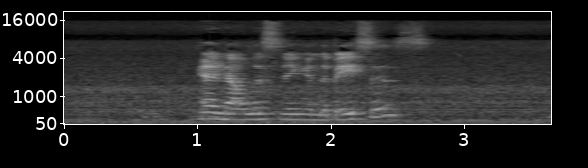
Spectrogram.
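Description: An older woman speaks calmly nearby.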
